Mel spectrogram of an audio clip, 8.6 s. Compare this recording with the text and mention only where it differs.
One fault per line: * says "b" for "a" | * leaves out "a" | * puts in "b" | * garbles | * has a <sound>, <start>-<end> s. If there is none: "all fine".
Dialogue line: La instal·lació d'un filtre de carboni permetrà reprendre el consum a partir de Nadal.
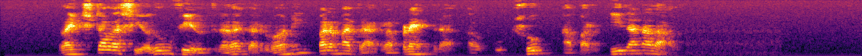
all fine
